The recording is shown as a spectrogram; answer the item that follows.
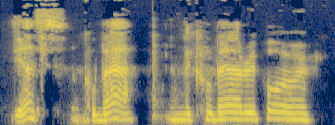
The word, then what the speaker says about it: Colbert: It's like Colbert. You don't pronounce the T like Voldemort.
